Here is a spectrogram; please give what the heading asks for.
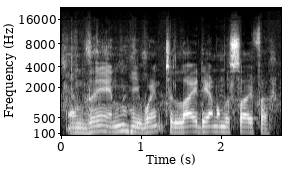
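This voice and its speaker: A man's voice: medium pitch, fairly even intonation, moderate pace, warm tone, a little hiss or hum, rough recording. A man reading a children's story aloud expressively, with playful, chatty asides to a pet. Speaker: storyteller reading a picture book to a dog.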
